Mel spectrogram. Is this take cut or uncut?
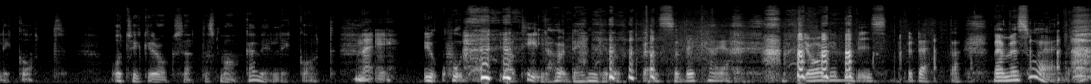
uncut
